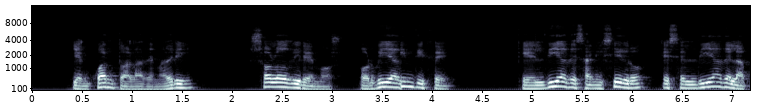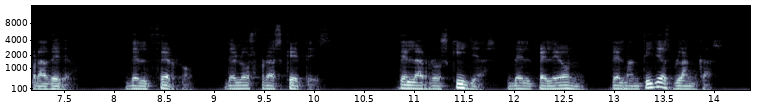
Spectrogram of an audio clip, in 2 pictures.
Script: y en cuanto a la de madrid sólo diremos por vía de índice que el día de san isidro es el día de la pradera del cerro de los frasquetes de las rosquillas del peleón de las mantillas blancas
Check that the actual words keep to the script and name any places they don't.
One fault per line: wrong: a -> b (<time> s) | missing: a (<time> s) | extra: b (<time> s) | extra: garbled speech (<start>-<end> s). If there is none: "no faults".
missing: de (3.7 s)
missing: las (13.1 s)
